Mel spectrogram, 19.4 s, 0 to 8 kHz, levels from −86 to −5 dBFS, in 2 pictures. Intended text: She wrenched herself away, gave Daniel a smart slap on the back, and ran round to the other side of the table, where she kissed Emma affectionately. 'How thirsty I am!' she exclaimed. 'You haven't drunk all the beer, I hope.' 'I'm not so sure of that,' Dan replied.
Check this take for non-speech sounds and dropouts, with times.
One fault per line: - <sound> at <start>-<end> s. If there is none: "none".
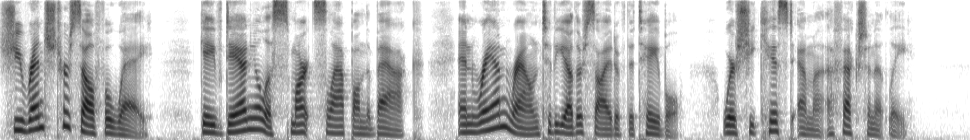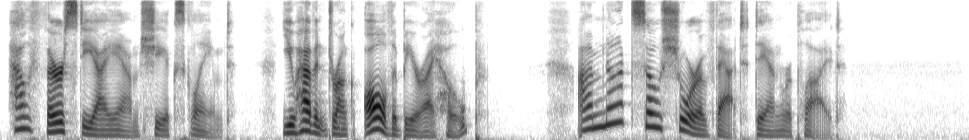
none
